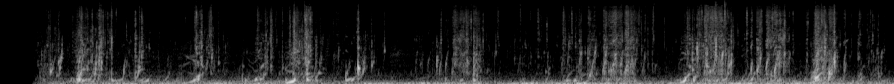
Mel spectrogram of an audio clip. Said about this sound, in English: These are mud pots. They look like little volcanoes spitting up gray mud. You can only find mud pots in a few places around the country. That's because the conditions have to be perfect. You need geothermal activity to heat up water underground.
